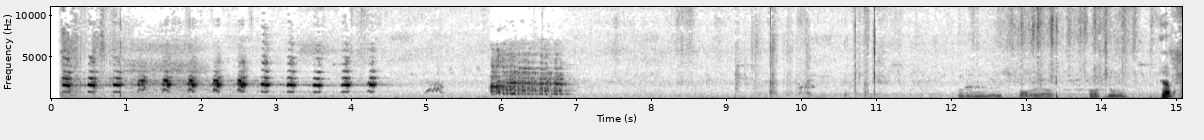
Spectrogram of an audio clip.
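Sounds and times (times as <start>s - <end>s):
turkey yelps: 0.2s - 4.4s, 5.8s - 7.0s
turkey gobble: 0.2s - 7.1s, 9.8s - 10.2s, 12.1s - 14.2s.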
